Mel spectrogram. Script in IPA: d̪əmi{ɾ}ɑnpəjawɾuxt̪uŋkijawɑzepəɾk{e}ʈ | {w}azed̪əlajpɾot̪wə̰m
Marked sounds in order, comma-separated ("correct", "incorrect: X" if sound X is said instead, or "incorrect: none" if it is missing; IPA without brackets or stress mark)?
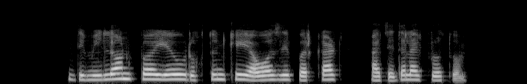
incorrect: l, incorrect: a, incorrect: ɣ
